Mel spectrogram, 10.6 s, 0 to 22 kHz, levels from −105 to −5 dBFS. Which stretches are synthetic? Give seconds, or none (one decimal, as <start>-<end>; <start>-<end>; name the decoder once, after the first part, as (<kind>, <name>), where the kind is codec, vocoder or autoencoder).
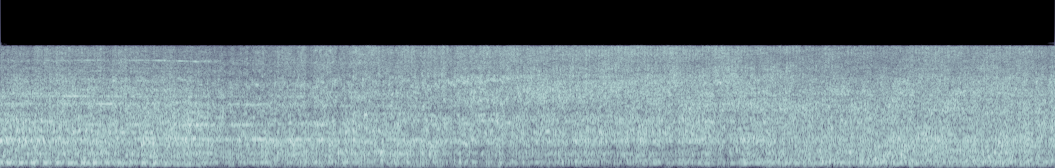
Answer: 2.0-5.1 (vocoder, HiFi-GAN)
